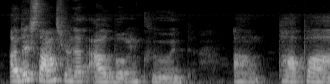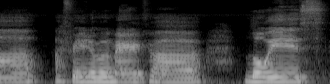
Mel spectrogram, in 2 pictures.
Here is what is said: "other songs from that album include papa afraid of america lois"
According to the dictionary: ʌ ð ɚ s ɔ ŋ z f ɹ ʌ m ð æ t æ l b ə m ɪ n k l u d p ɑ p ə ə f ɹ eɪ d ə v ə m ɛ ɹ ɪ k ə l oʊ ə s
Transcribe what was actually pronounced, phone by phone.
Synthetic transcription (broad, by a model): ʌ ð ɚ s ɔ ŋ s f ɹ ʌ m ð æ t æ l b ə m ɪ n k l u d p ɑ p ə ə f ɹ eɪ d ə v ə m ɛ ɹ ɪ k ə l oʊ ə s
